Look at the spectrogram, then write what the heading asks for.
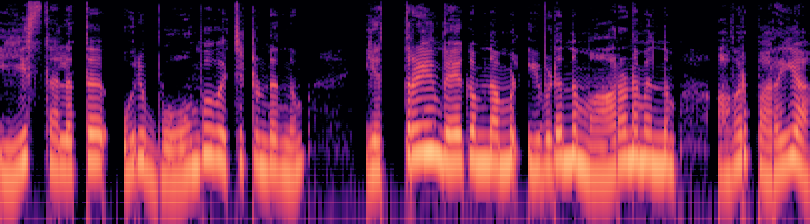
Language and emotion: Malayalam, fearful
